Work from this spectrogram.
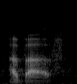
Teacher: an unstressed syllable followed by a stressed syllable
